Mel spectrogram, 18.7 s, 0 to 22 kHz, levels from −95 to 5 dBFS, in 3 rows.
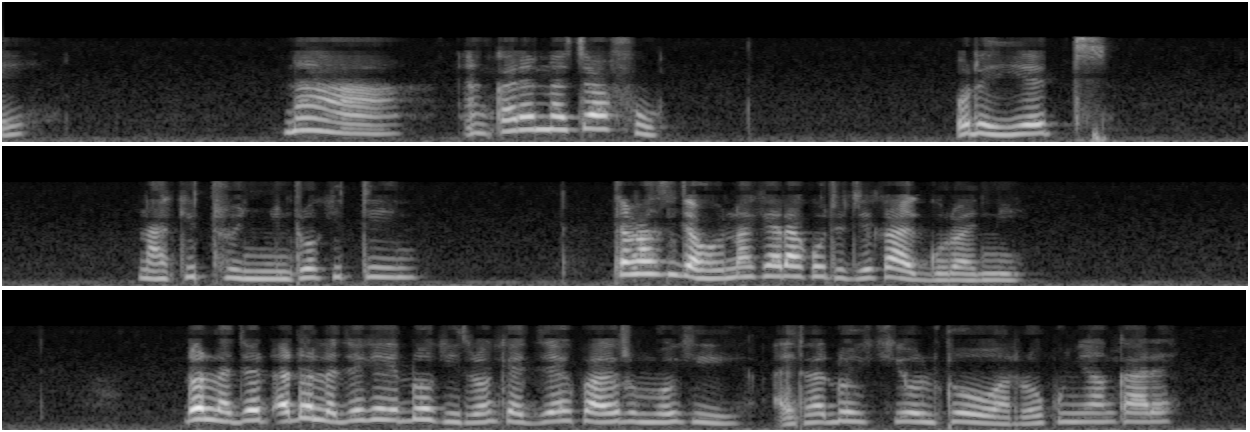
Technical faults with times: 0.00-18.68 Nellymoser compression

